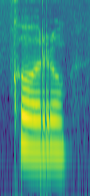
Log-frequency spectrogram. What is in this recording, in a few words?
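"corru", Sardinian, female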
